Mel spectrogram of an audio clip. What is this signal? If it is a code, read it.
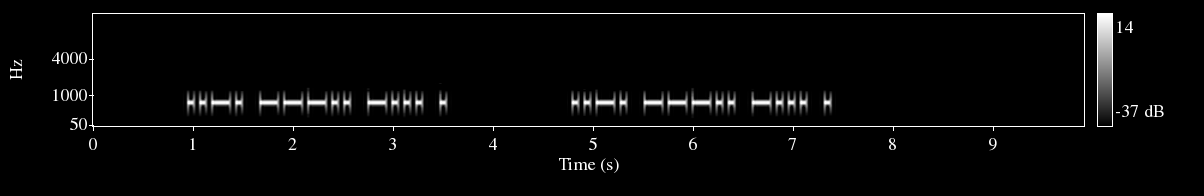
Morse code, heard as a keyed tone, about 20 wpm, 700 Hz. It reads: F8BE F8BE
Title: DXCC-100 Call Signs - 4 Characters - Repeated 2x - 20wpm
